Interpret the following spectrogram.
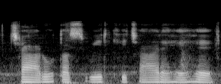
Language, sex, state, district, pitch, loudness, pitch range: Hindi, male, Assam, Kamrup Metropolitan, 110 Hz, -17 LUFS, 110-115 Hz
